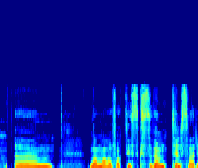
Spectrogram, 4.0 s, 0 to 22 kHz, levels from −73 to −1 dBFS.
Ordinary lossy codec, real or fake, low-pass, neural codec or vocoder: AAC, 48 kbps; real; 10.8 kHz; none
